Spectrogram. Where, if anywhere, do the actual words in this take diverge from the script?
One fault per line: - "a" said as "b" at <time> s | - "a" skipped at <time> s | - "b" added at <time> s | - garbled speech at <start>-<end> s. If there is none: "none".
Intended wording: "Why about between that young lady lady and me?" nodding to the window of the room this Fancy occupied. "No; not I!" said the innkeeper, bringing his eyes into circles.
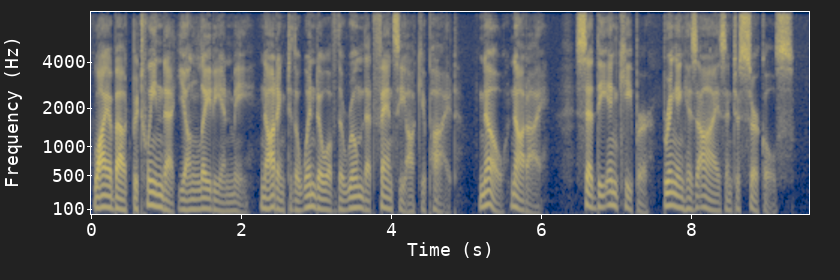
- "lady" skipped at 1.8 s
- "this" said as "that" at 3.6 s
